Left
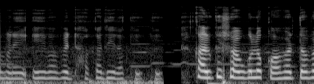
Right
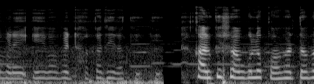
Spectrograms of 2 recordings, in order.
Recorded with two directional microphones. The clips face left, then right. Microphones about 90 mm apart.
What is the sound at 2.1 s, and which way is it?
A woman's voice, 90° left.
